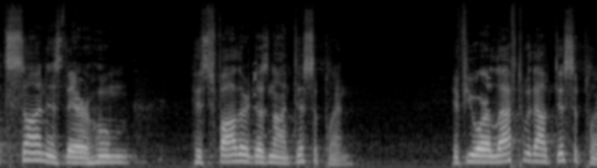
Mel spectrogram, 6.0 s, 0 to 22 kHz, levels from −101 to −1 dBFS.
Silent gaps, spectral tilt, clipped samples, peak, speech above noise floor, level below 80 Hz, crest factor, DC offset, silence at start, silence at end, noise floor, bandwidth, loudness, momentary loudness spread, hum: none; -6.5 dB/octave; under 0.1%; -22 dBFS; 35 dB; -72 dBFS; 16 dB; under 0.1%; 0 s; 0 s; -73 dBFS; 18 kHz; -38 LUFS; 14 LU; none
